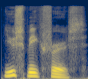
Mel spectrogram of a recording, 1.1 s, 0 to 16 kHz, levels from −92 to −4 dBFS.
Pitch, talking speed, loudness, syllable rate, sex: 145 Hz, 165 wpm, -14 LUFS, 3.0 syllables/s, male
